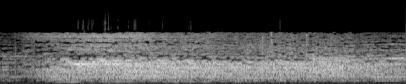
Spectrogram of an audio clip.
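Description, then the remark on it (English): A getaway car's engine roars up to full power and keeps up a loud, steady rush as it speeds off, with no voices over it. The car looked like it had bulletproof windows and solid rubber tires. “No use. He's got a car waiting.”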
